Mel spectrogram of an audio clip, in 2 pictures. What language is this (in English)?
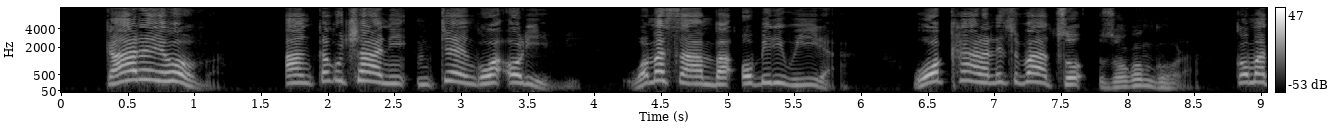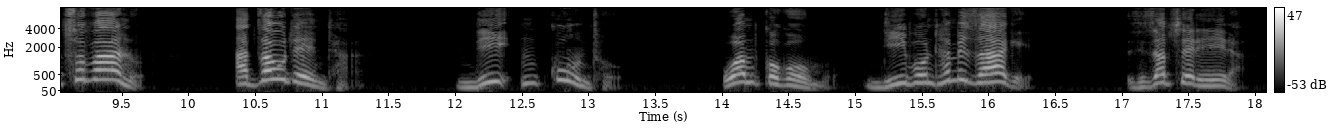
Nyanja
